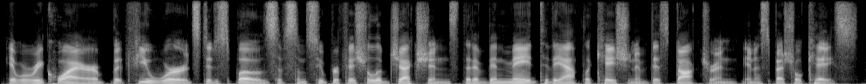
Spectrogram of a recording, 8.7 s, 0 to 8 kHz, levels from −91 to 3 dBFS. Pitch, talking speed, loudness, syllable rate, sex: 95 Hz, 180 wpm, -22 LUFS, 4.9 syllables/s, male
